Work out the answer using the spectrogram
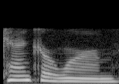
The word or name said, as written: cankerworm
